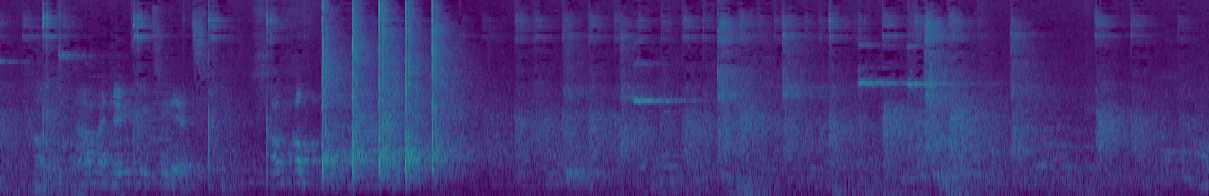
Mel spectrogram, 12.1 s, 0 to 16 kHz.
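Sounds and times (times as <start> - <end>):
low murmur of hall: 0.0 - 12.0
faint short squeaks: 6.3 - 7.0, 8.6 - 9.6.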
